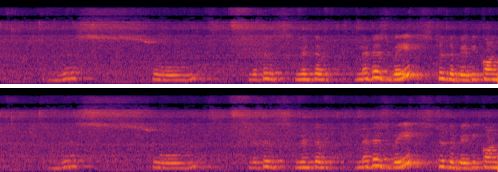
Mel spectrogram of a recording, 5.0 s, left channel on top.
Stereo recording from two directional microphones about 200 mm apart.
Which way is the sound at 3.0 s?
35° left (ahead or behind).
